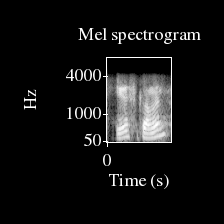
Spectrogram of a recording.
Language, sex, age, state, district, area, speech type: Tamil, male, 30-45, Tamil Nadu, Ariyalur, rural, conversation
